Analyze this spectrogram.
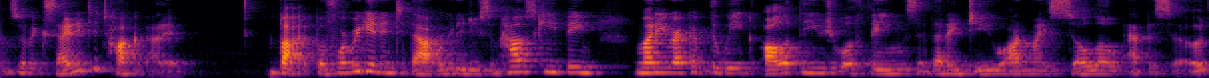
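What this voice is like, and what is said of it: Congested, sick-sounding voice. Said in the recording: “I think I have allergies, so I'm a little congested. My voice is kind of weird ... in the hopes that I would stop sounding as sick as I sound. But unfortunately, I still sound sick”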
